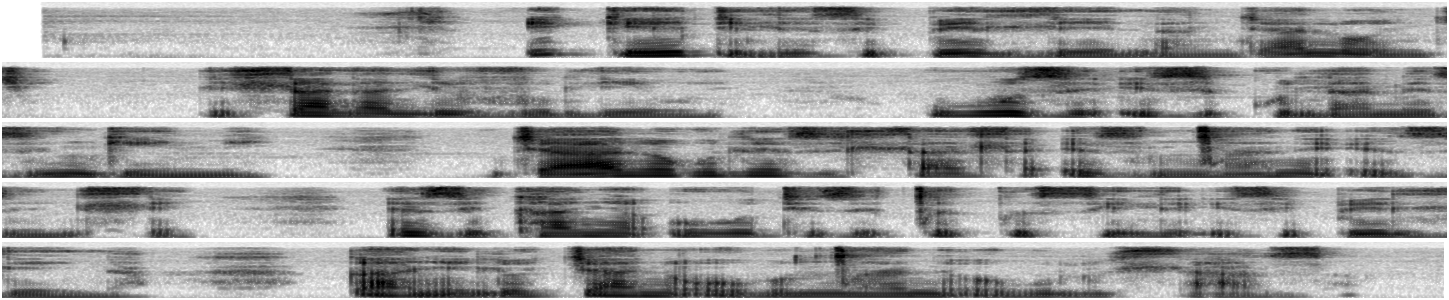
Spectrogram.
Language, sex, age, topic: North Ndebele, female, 18-24, health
